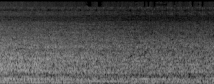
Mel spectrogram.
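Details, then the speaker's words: 2006 Ford Freestyle at city auction, hood up, started right up on a jump box; steady even idle hum with no knocks, ticks or misses; sounds pretty good, healthy idle. "Got the jump box hooked up to it. Started right up with a jump."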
